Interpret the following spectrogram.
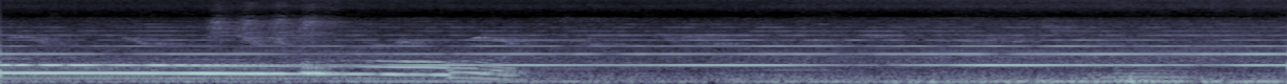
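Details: Rottweiler; howl; howling in response to a fire alarm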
